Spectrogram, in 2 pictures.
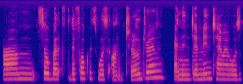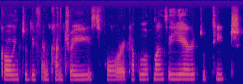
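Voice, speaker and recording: A woman's voice: medium pitch, flat delivery, normal speed, vocal fry, hardly any pauses, no echo. A woman in her thirties, a native Polish speaker, reflectively answering interview questions about teaching and learning, thinking aloud as she goes. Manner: reflective, thinking aloud with fillers and soft laughs. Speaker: interview guest, language teacher and psychologist.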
